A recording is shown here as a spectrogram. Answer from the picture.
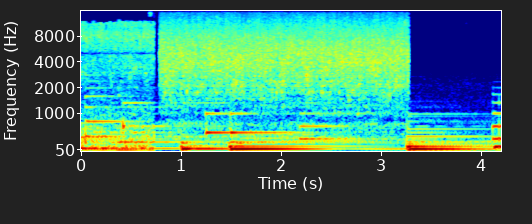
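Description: Shower water spraying from a showerhead in a steady hiss, under background piano music. The water sound cuts off suddenly about three seconds in, leaving only the piano.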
